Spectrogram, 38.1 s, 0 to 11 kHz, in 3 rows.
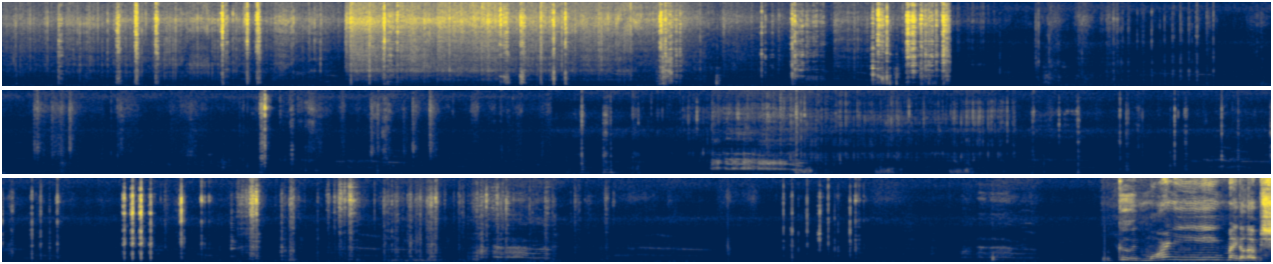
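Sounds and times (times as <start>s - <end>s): eggs sizzling in oil in a wok: 0.0s - 9.9s, 19.2s - 23.4s
metal spatula scraping a pan: 0.5s - 9.6s
rooster crowing: 15.8s - 17.9s, 19.6s - 21.0s, 24.6s - 25.9s, 28.8s - 32.6s, 34.9s - 35.8s.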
